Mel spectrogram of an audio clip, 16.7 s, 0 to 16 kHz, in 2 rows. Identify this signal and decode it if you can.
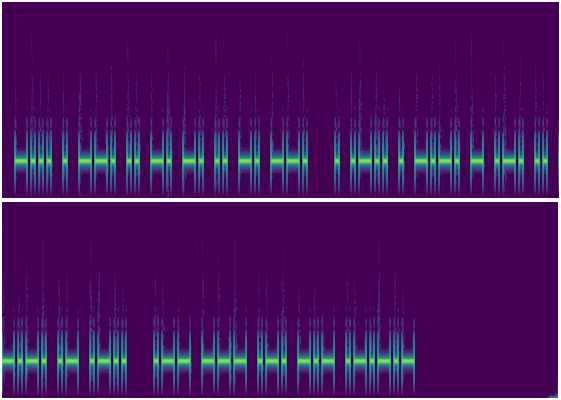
Morse code, heard as a keyed tone, about 20 wpm, 700 Hz. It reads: BEGINNING ELECTRICAL WORK.
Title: Sentences from Top 1000 Words - Review Part 6 - 20wpm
